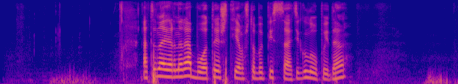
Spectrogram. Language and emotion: Russian, angry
